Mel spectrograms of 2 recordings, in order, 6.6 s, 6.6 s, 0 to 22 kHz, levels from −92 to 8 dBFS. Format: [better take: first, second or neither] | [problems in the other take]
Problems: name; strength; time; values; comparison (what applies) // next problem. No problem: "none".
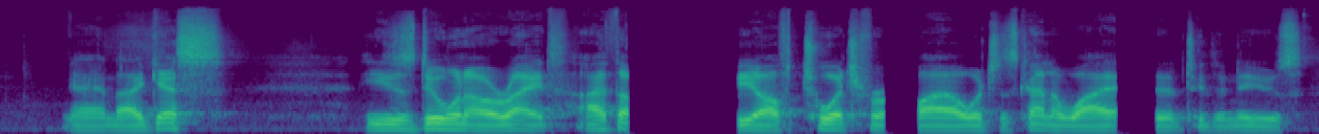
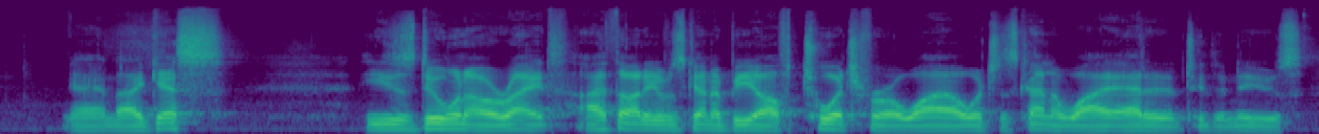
second | audio cutting out; at 3 s for 0.5 s, at 4.5 s and at 5.5 s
